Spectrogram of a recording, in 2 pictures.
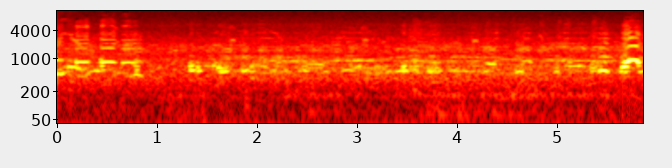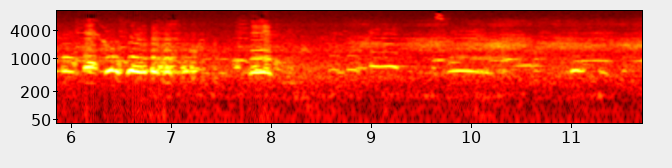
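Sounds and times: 
whooper swan trumpeting honks: 0.0s - 11.7s.

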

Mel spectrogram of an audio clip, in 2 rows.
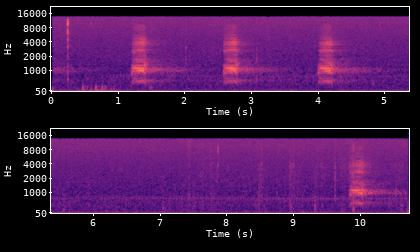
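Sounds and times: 
steady background hiss: 0.1s - 10.7s
common raven cawing: 1.2s - 2.0s, 2.6s - 5.1s, 9.7s - 10.7s.

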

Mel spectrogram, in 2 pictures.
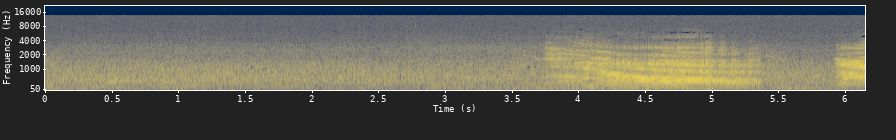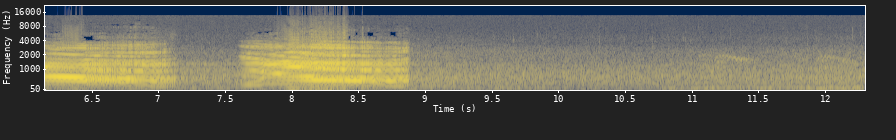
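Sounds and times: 
red deer roaring: 3.7s - 9.0s.

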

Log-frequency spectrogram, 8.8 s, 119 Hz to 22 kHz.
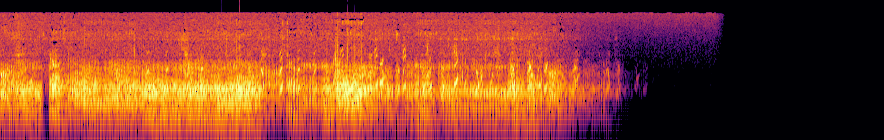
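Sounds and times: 
meerkat gravelly rasping growl: 0.0s - 6.2s.

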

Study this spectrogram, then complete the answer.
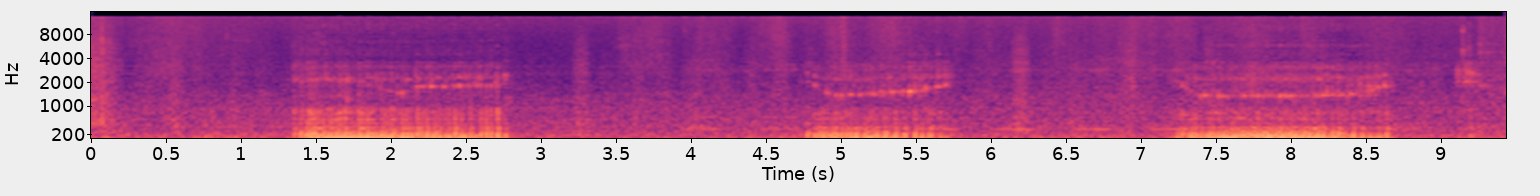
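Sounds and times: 
cougar making low gravelly rumbling bursts: 1.3s - 2.9s, 4.7s - 5.8s, 7.2s - 9.4s.

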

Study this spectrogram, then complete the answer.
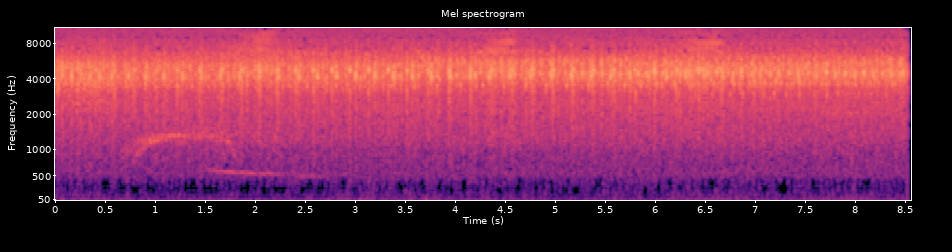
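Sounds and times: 
narwhal buzzing series of clicks: 0.0s - 8.5s.

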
